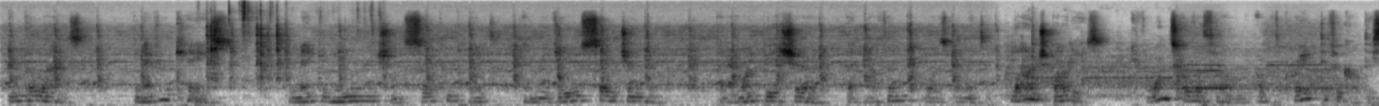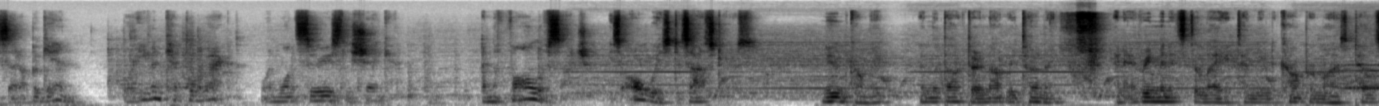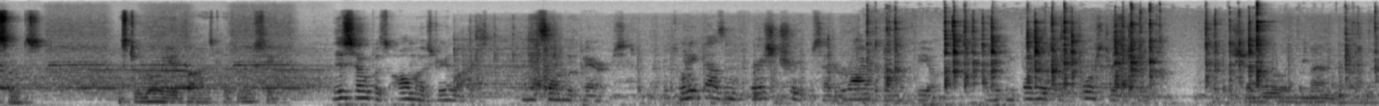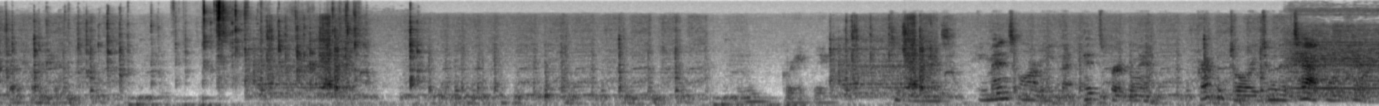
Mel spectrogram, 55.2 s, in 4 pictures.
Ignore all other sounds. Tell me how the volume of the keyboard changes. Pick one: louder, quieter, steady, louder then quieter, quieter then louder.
quieter.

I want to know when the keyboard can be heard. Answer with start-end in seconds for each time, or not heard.
36.2-45.6.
